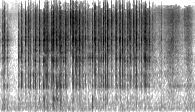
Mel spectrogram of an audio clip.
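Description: Long acrylic nails of both hands tap and lightly scratch a solid, medium-size pine-wood plank sign lying flat on a towel. A rapid run of crisp, bright, dry clicks with almost no low end and no ring fades into a soft, hissy scratching near the end.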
